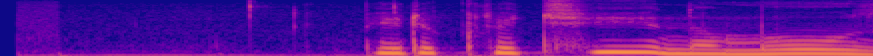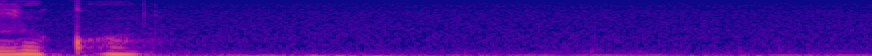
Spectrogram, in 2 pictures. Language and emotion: Russian, sad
